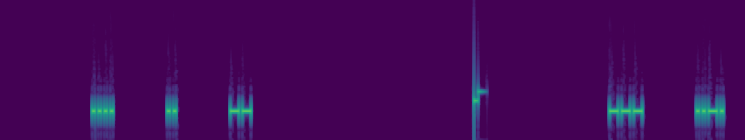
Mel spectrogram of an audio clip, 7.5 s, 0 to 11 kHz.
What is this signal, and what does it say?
Morse code, heard as a keyed tone, about 40 wpm, spaced as for 14 wpm, 690 Hz. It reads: HIM OF
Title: 6x Character Spacing - Top 100 Words - 40wpm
